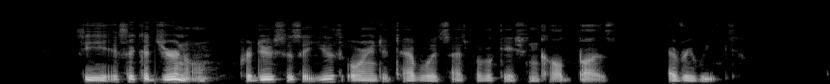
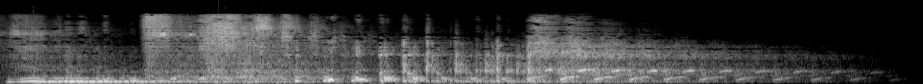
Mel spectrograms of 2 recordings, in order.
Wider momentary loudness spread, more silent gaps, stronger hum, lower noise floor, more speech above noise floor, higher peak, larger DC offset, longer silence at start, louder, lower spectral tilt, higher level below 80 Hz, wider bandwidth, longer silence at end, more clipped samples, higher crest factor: second, 11 LU vs 16 LU; first, 6.51-6.67 s vs none; neither; first, -76 dBFS vs -59 dBFS; first, 54 dB vs 42 dB; second, -4 dBFS vs 0 dBFS; neither; first, 0.85 s vs 0 s; second, -24 LUFS vs -15 LUFS; first, -7 dB/octave vs -3.5 dB/octave; second, -72 dBFS vs -46 dBFS; second, 7.8 kHz vs 11.5 kHz; about the same, 1.15 s vs 1.05 s; neither; about the same, 20 dB vs 18 dB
